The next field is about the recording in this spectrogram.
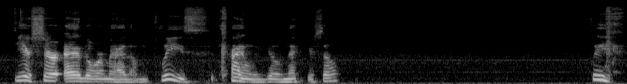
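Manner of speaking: mock polite voice with put-on formal courtesy. Reading out an imagined polite letter: mock polite letter voice. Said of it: "I may have to write a polite letter".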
